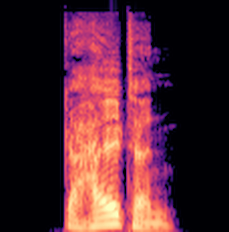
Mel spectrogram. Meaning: dative plural of Gehalt
- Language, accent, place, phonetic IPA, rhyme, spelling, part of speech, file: German, Germany, Berlin, [ɡəˈhaltn̩], -altn̩, Gehalten, noun, De-Gehalten.ogg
